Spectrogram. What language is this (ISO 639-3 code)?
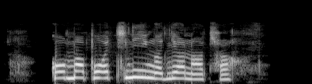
kln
